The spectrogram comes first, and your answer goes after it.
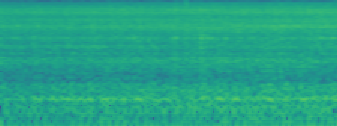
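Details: Combine unloading auger running with a steady low drone and even churning, no grinding or clanging; it had ground and clanged when nearly empty and the PTO struggled, but after the auger was unfolded and refolded it ran normally.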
